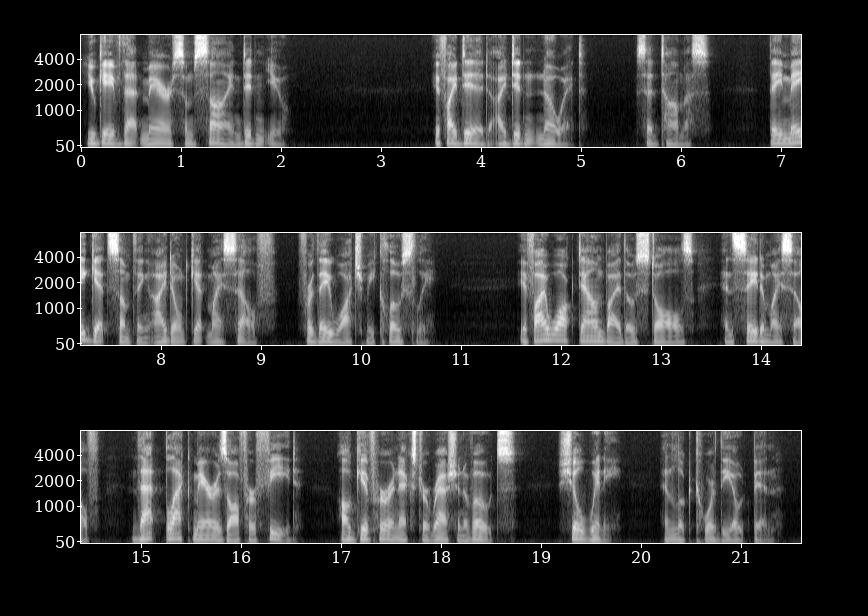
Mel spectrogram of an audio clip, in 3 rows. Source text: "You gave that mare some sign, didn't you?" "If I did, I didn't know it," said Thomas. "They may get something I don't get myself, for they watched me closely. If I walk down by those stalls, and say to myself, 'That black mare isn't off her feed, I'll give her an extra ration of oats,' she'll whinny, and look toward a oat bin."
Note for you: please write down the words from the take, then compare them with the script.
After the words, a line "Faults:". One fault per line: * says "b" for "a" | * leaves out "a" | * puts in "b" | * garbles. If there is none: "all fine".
"You gave that mare some sign, didn't you?" "If I did, I didn't know it," said Thomas. "They may get something I don't get myself, for they watch me closely. If I walk down by those stalls, and say to myself, 'That black mare is off her feed, I'll give her an extra ration of oats,' she'll whinny, and look toward the oat bin."
Faults:
* says "watch" for "watched"
* says "is" for "isn't"
* says "the" for "a"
